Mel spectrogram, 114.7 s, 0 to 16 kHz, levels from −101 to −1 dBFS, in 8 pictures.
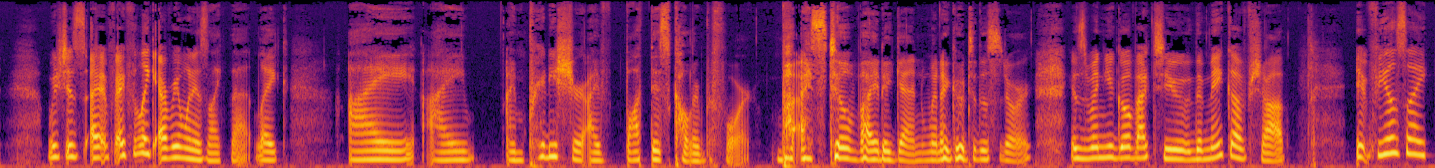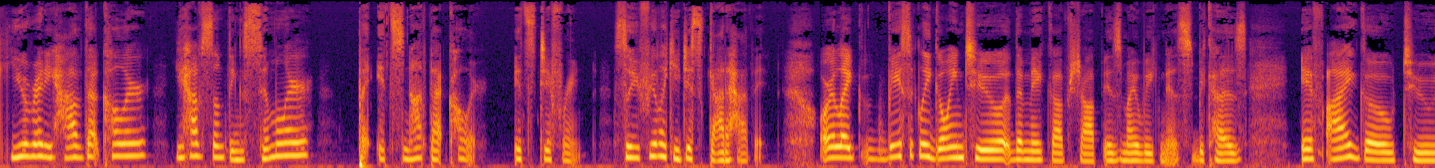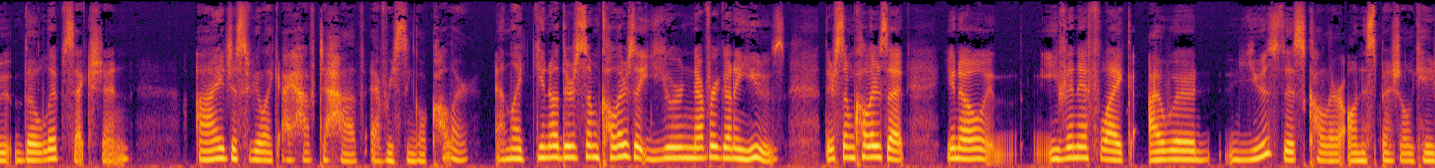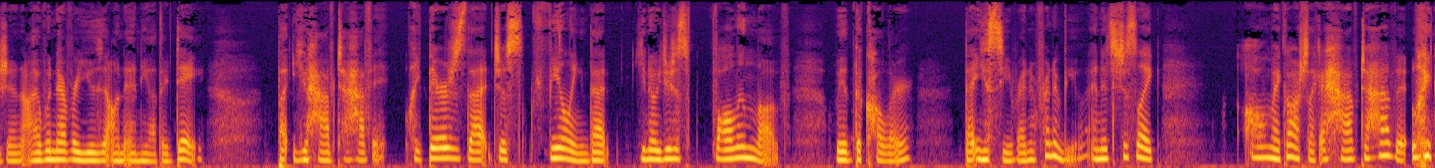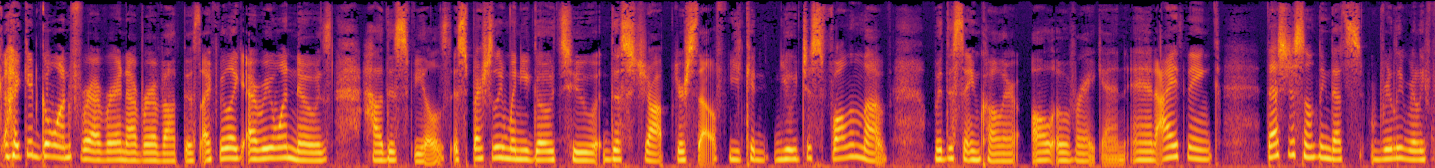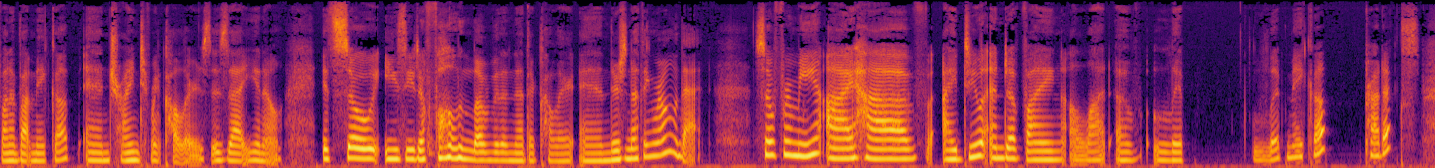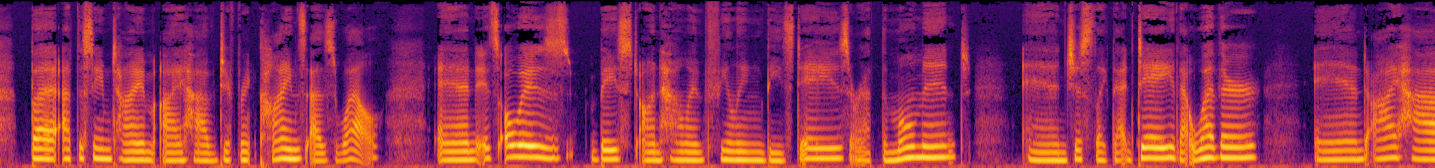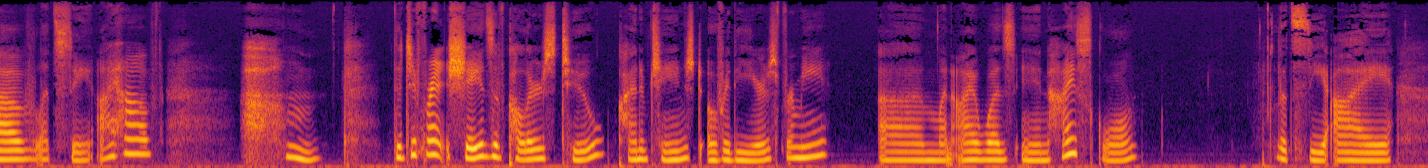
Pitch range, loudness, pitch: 180-230 Hz, -15 LUFS, 200 Hz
